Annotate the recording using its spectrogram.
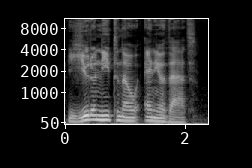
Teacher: we cancel the T, we link don't and need. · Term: linking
